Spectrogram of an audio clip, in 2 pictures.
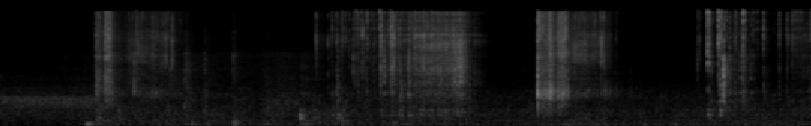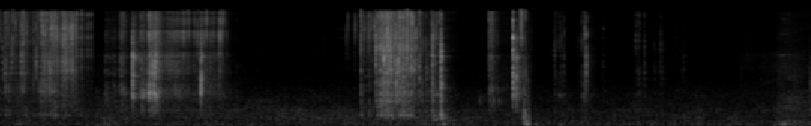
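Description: Small river gravel poured into a narrow gap inside a glass tank, rattling and trickling against the glass and stone tiles in several bursts of a second or two. Near the end come a few single light clicks of stones being nudged.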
